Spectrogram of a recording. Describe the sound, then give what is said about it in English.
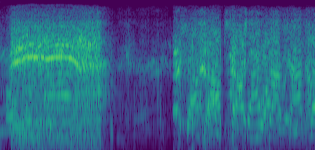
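A woman yells loudly and shrilly: a long, strained cry, a brief lull, then another burst of wavering, high-pitched shouting. “…, you is too loud. You is giving me a headache”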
